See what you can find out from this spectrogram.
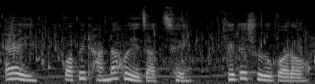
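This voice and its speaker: A woman's voice: mid-range voice, lively intonation, normal speed, noisy background, lightly acted. Woman reading as a devoted, teasing young husband. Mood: tender.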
